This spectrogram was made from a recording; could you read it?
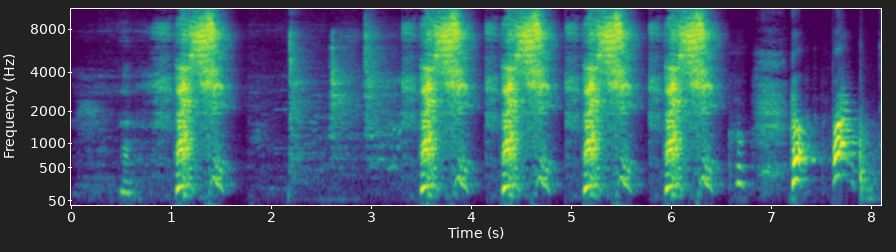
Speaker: Here are some examples of my family and friends' sneezes.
